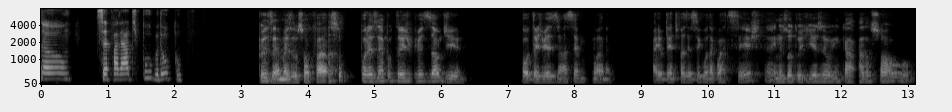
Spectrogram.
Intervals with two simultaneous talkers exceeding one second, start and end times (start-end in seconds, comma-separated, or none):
none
